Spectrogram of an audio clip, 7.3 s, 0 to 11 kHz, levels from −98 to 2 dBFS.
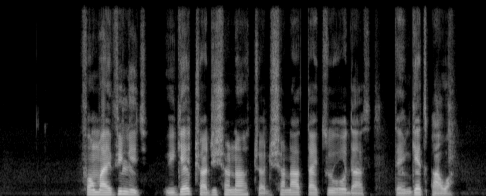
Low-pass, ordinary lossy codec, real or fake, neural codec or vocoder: none; none; fake; vocoder, 22.05 kHz, 80 mel bands, Vocos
